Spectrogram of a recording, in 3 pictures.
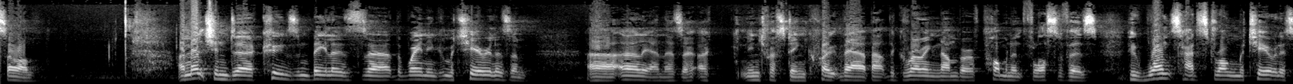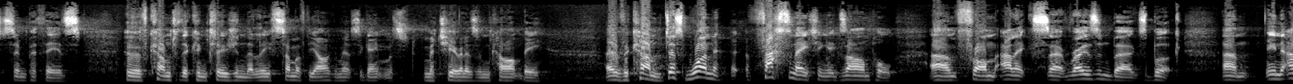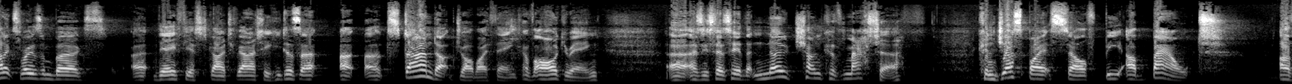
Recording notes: Lecture at Surrey University.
